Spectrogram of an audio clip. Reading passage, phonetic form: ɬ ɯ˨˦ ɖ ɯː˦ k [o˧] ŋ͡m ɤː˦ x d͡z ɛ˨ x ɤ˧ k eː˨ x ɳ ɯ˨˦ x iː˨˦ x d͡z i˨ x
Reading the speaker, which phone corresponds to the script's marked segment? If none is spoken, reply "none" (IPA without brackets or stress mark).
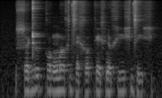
o˧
